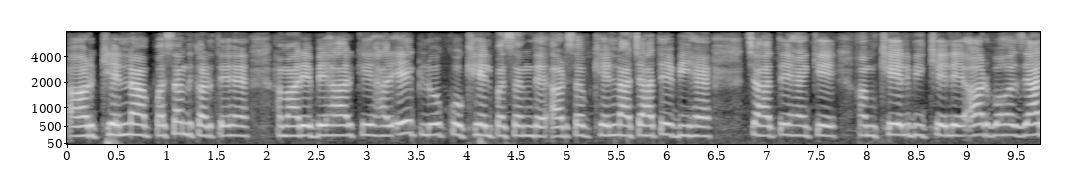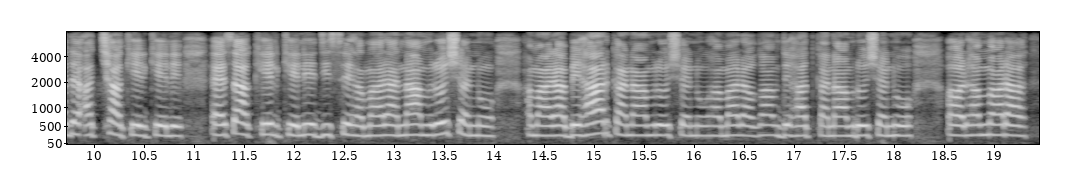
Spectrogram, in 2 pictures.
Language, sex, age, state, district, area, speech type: Urdu, female, 18-30, Bihar, Darbhanga, rural, spontaneous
